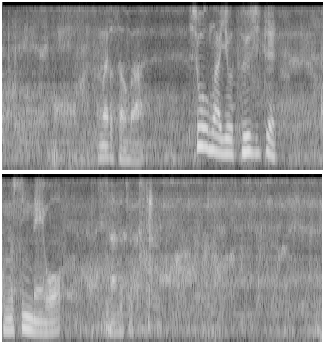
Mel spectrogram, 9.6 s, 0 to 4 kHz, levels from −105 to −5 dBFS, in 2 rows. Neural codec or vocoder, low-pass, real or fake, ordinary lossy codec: codec, 16 kHz, 0.8 kbps, ZipCodec; 3.6 kHz; fake; none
